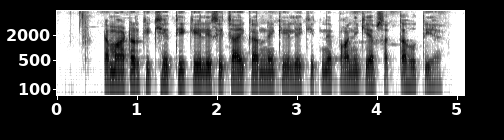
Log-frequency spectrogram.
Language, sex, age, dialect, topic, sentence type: Magahi, male, 18-24, Western, agriculture, question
